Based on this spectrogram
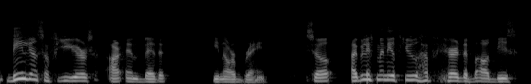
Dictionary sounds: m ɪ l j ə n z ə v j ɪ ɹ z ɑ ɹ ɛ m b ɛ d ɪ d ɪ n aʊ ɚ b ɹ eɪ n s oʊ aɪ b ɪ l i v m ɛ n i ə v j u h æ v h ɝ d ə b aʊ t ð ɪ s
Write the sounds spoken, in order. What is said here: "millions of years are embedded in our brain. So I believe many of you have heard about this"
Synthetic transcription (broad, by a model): m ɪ l j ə n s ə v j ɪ ɹ s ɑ ɹ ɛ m b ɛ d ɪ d ɪ n aʊ ɚ b ɹ eɪ n s oʊ aɪ b ɪ l i v m ɛ n i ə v j u h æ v h ɝ d ə b aʊ t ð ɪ s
